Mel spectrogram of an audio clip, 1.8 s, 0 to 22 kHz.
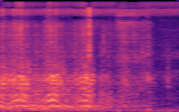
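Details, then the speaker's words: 1961 Plymouth Valiant 225 slant six, sitting 30+ years, cranking on the starter before first start to judge compression: evenly spaced, equal-strength compression pulses with no skipped beat, so compression is fairly even across all cylinders. "So we can listen to it turn over and you can hear it. If it turns over evenly, then the compression's fairly even across all the cylinders."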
